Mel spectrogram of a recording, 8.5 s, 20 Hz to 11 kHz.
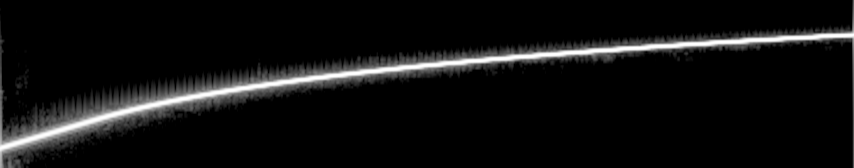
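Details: A pure tone sweeping smoothly from low to high pitch in an online hearing test aimed at adults over 50, checking which pitches the listener can still hear.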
